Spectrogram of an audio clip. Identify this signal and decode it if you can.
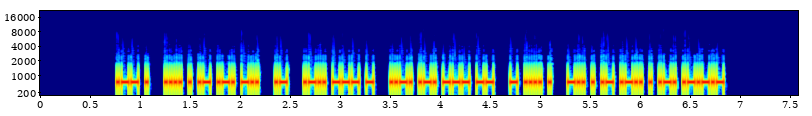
Morse code, heard as a keyed tone, about 50 wpm, 700 Hz. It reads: WE HEARD A LOT FROM THE DEALER.
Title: Sentences from Top 1100 Words 50wpm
